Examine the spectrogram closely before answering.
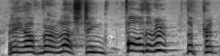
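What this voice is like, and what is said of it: Singing in falsetto. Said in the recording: “my falsetto voice goes”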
